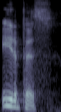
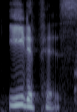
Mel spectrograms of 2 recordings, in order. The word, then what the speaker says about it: Oedipus: because people were laughing too much is it eight a piss it's Oedipus Oedipus oh oh I'm saying that forever now thank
